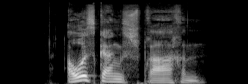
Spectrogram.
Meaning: plural of Ausgangssprache
- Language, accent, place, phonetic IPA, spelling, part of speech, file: German, Germany, Berlin, [ˈaʊ̯sɡaŋsˌʃpʁaːxn̩], Ausgangssprachen, noun, De-Ausgangssprachen.ogg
